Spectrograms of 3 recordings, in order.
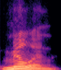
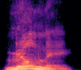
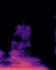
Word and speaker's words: Milne: is more Scottish, and the Scots say Millen. I'm okay with being called Milne, although I do like Milne best. Americans say Milne. I fucking hate that. Oh yeah, But there's put that e on it. That e as an e. That's right. So there's nothing that I can do about that except gently inform them that's actually Milne.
